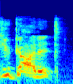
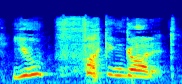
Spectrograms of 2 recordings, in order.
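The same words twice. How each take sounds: First: Said in the usual way. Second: Slow, stressed "fucking got it" with bite; a real hurt, bitter finish; bitter slow emphasis. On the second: Real, not acted. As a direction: spit it out bitterly, slowly. Repeated, slower and harder.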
